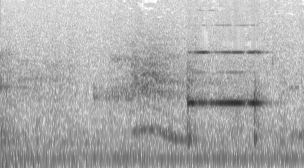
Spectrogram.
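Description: A single electronic beep from a Darth Vader voice-changer helmet toy: one steady high tone lasting about half a second in the second half, the signal to start talking into the helmet. A short voice sound comes just before it.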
